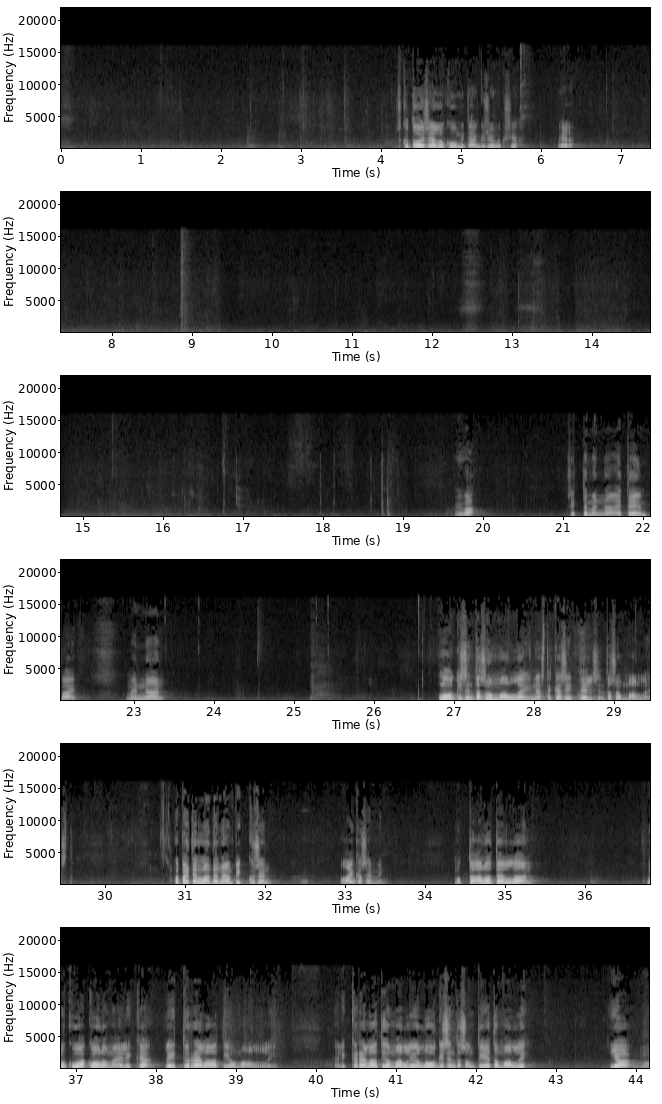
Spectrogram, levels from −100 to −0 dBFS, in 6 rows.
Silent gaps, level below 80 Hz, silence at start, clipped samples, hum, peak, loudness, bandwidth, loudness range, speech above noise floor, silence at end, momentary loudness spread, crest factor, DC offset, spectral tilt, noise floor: none; -72 dBFS; 4.2 s; under 0.1%; none; -10 dBFS; -31 LUFS; 16 kHz; 15 LU; 39 dB; 0 s; 18 LU; 24 dB; under 0.1%; -5 dB/octave; -70 dBFS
